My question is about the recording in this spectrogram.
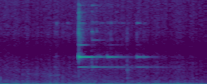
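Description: A small hanging metal chime or ornament struck once by hand, giving a bright clink about a second in that rings for under a second, over a faint steady room hum.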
